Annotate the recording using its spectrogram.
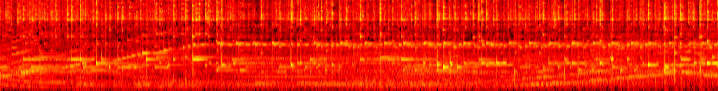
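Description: Solo piano music: rippling runs of notes that climb slowly from low to high over a few seconds, then fall back and climb again, with the notes left ringing.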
